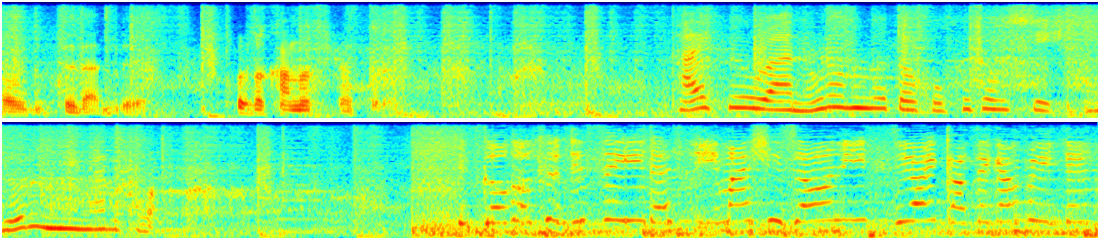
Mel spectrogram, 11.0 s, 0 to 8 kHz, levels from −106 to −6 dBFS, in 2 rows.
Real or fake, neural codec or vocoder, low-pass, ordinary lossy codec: fake; codec, 16 kHz, 0.9 kbps, LongCat-Audio-Codec; 7.2 kHz; Opus, 64 kbps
